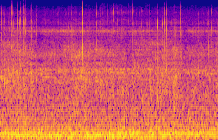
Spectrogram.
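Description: Faint steady outdoor background: a low hum with light wind noise and scattered faint high ticks.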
